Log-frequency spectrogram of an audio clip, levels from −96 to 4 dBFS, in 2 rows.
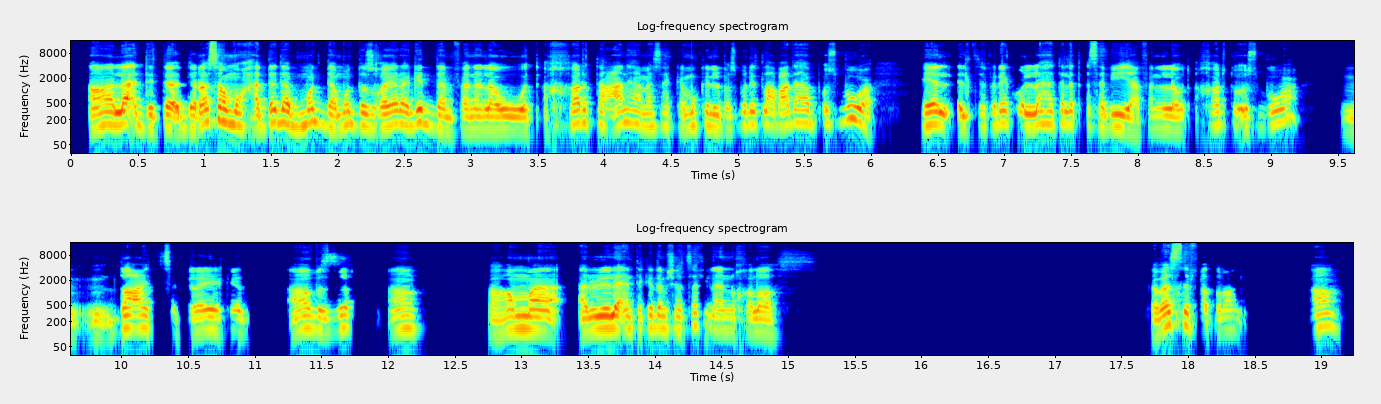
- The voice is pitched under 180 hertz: Yes, medium, 140 Hz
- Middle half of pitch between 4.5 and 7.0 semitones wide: No, average, 3.6 semitones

